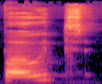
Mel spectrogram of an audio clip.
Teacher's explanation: in the midwest it is often pronounced like ow for example boat may sound like bout to a Midwestern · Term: long o sound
